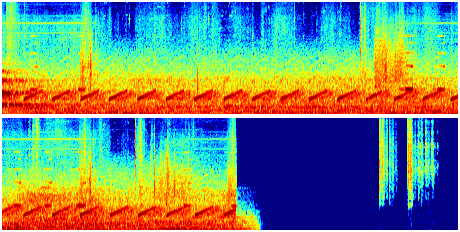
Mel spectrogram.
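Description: In the sci-fi horror game Alien: Isolation, an alarm blares with a repeating, rising-falling siren pattern, loud and steady for about fourteen seconds before cutting out abruptly into silence, with brief faint noises near the end.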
